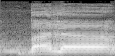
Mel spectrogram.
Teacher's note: با کے اوپر زبر ہے، زبر کو جلدی پڑھیں، تھوڑا بھی نہ کھینچے۔ · لام کے اوپر کھڑا زبر ہے، کھڑا زبر برابر ہوتا ہے الف مدہ کے، اس لیے کھڑا زبر کو ایک الف کے برابر کھینچ کر پڑھیں گے۔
